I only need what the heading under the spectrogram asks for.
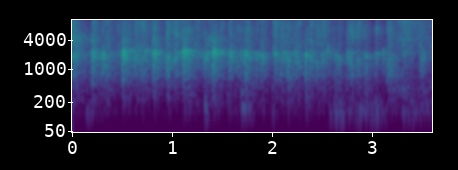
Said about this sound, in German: es ist vor allen Dingen dieser eine SPD-Abgeordnete, der hier sehr laut klatscht bei dem Thema Schuldenbremse.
